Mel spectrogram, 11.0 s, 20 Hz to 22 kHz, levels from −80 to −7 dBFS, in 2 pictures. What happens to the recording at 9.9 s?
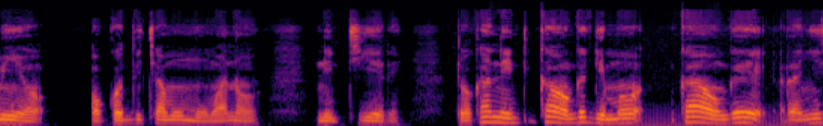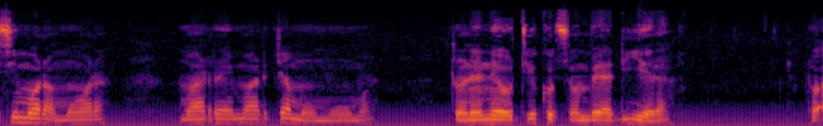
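A video or display buzz runs from 4.05 s to the end. A screen or video cable couples into the audio, giving a 60 Hz buzz with hash above, roughly 20 dB below the speech. Opus compression roughness is also present throughout. The speech sounds grainy and rough, likely from Opus in its music mode at a low bitrate, around 24 kbps.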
